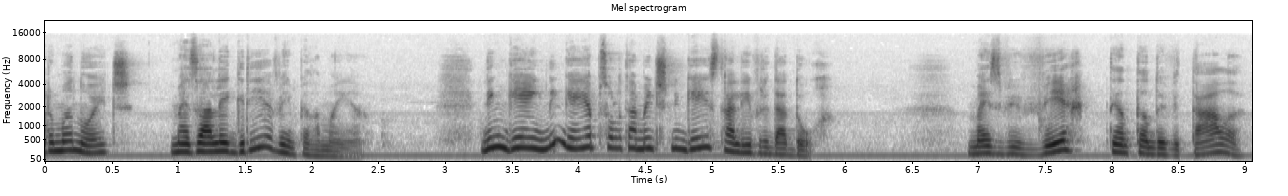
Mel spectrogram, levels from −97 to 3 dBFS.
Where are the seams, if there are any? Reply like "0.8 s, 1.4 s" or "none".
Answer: none

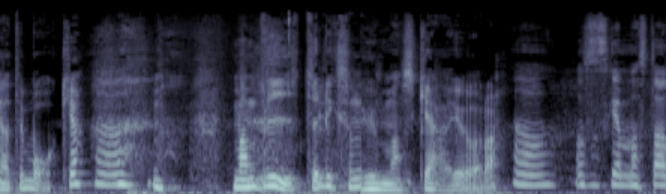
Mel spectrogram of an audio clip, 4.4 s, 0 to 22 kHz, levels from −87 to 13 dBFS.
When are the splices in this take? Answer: 2.4 s

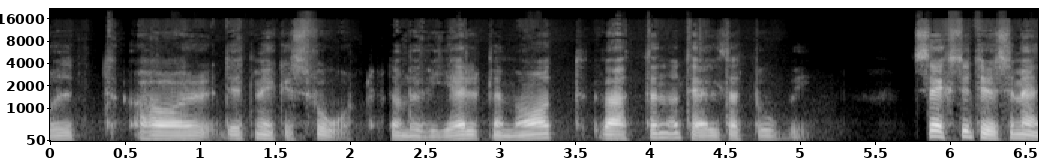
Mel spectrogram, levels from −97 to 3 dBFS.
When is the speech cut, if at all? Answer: 2.2 s

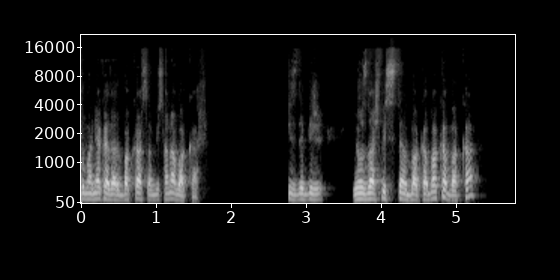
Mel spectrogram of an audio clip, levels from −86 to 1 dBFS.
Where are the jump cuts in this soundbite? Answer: 1.0 s, 4.4 s

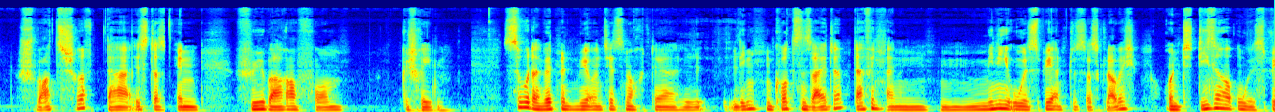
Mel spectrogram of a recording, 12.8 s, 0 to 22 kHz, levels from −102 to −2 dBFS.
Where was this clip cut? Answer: 0.9 s, 1.6 s, 8.5 s, 8.9 s

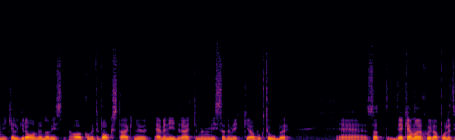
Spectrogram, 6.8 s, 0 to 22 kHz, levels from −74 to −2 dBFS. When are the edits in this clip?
2.3 s

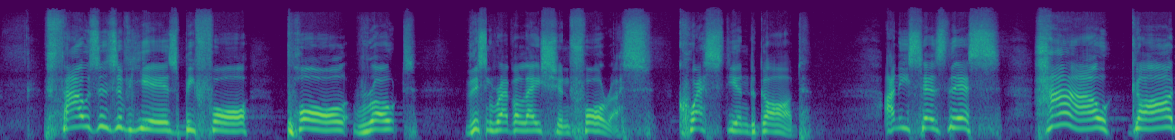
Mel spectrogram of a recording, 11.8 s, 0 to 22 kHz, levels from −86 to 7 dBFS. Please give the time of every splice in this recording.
4.9 s, 6.7 s

